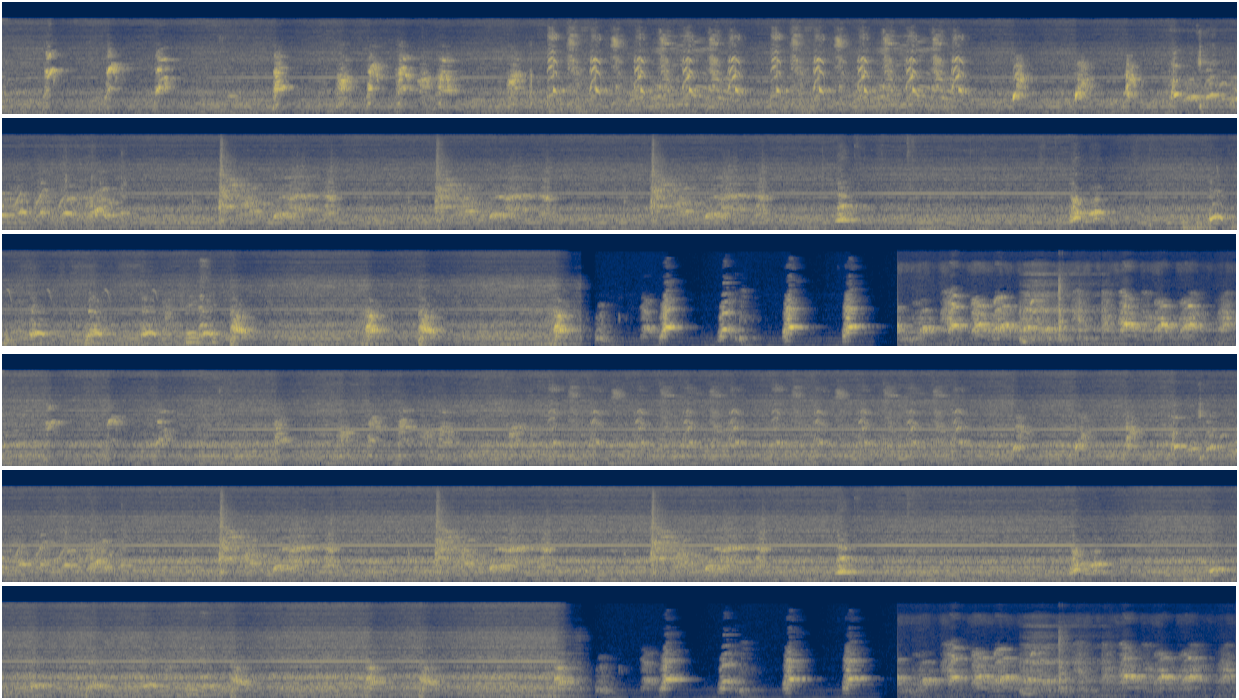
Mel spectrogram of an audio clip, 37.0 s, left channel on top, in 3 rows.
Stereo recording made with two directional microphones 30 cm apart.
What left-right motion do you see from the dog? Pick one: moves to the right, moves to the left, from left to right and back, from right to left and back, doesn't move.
from left to right and back.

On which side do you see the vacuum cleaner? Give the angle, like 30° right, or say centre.
50° right.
